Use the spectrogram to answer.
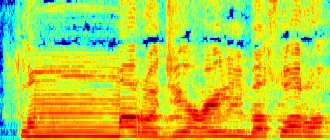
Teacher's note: میم مشدد کو ہمیشہ غنہ سے ادا کیا جاتا ہے، یعنی اس کی آواز کو بھی ناک میں ٹھہرایا جاتا ہے، غنہ کیا جاتا ہے جو ظاہری غنہ ہوتا ہے۔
